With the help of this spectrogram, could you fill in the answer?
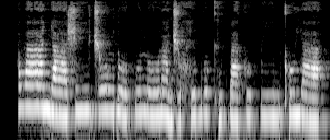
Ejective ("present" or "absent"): present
